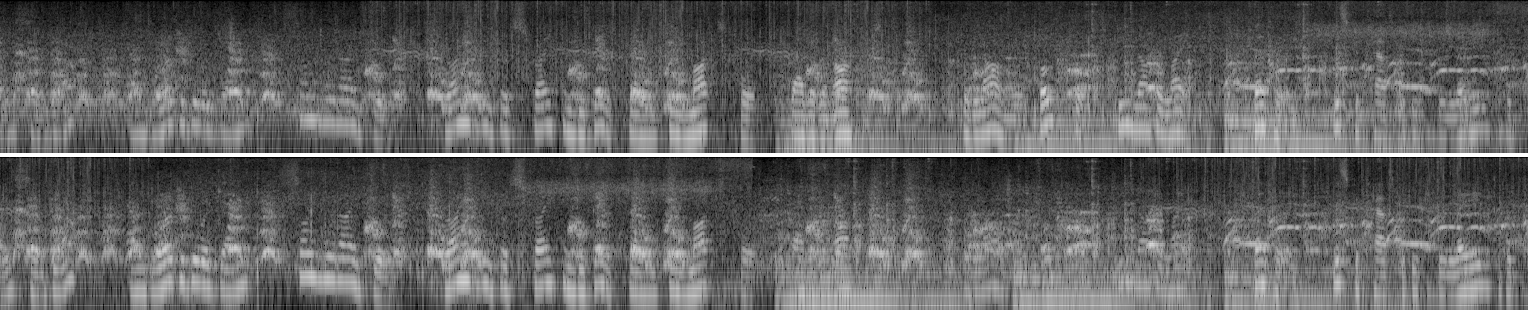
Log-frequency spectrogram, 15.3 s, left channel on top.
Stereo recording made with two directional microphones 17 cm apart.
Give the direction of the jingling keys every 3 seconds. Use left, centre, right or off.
off, off, right, right, left.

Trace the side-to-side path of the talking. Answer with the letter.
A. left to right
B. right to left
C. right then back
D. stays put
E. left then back
E.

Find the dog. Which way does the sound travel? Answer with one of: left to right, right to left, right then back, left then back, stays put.
stays put.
